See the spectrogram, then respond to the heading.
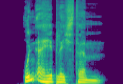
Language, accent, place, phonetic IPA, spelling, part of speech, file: German, Germany, Berlin, [ˈʊnʔɛɐ̯heːplɪçstəm], unerheblichstem, adjective, De-unerheblichstem.ogg
- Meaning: strong dative masculine/neuter singular superlative degree of unerheblich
